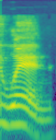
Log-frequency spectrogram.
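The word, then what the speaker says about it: Nguyen: she's boxing b b win uh how do you say if it's NG YN you know how something like how do you pronounce that win right win win yeah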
